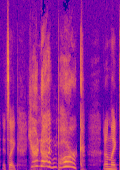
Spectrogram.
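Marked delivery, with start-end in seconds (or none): 0.6-1.7 high-pitched nagging car voice; screaming car alarm. Retold or imitated. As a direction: screech it like a scolding car horn. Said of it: "like, screaming at me".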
